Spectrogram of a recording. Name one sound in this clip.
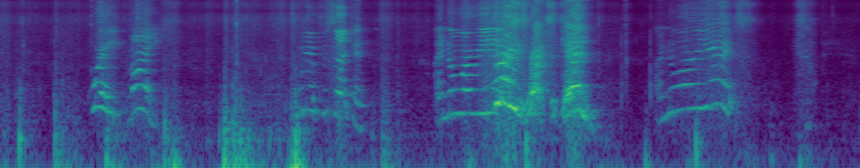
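A young boy shouts and talks excitedly close by.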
